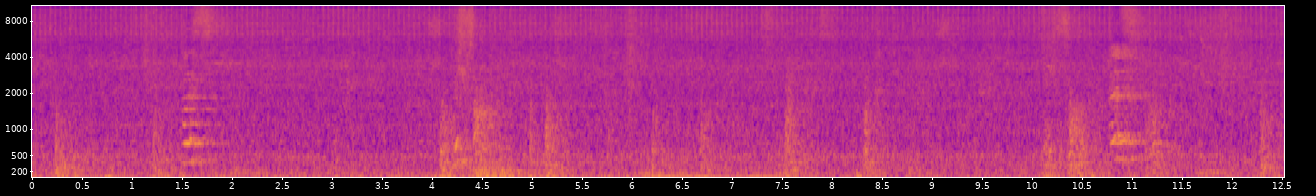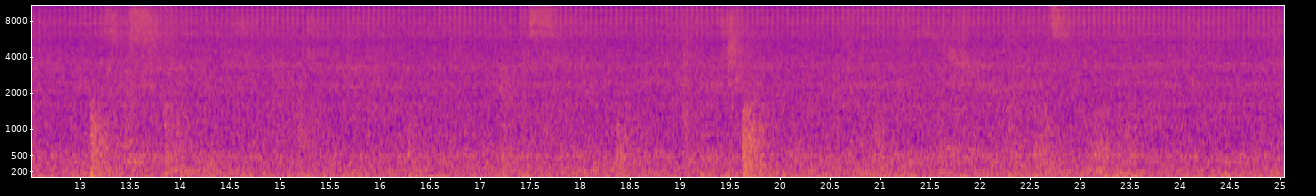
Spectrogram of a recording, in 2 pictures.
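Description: Bare feet thump and shuffle on a padded mat.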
